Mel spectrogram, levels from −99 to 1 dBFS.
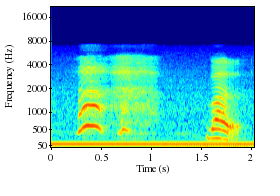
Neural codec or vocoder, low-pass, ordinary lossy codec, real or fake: none; 7.2 kHz; none; real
